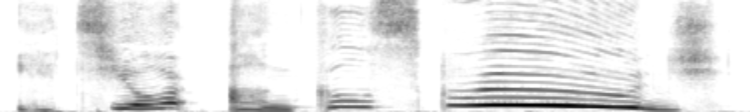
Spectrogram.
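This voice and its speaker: A man reading aloud and voicing a plump, excited young sister who cries out her answers in squealing, drawn-out exclamations. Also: very high voice, dry recording, pitched above the performer's own voice, exaggerated voice. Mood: gleeful. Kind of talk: audiobook character voice.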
